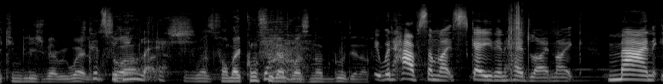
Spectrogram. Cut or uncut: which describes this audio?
cut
